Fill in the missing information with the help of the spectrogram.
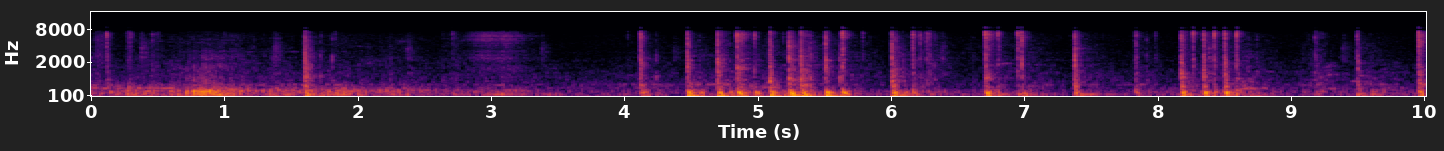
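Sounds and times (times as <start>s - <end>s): typing on computer keyboard: 4.0s - 10.0s.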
